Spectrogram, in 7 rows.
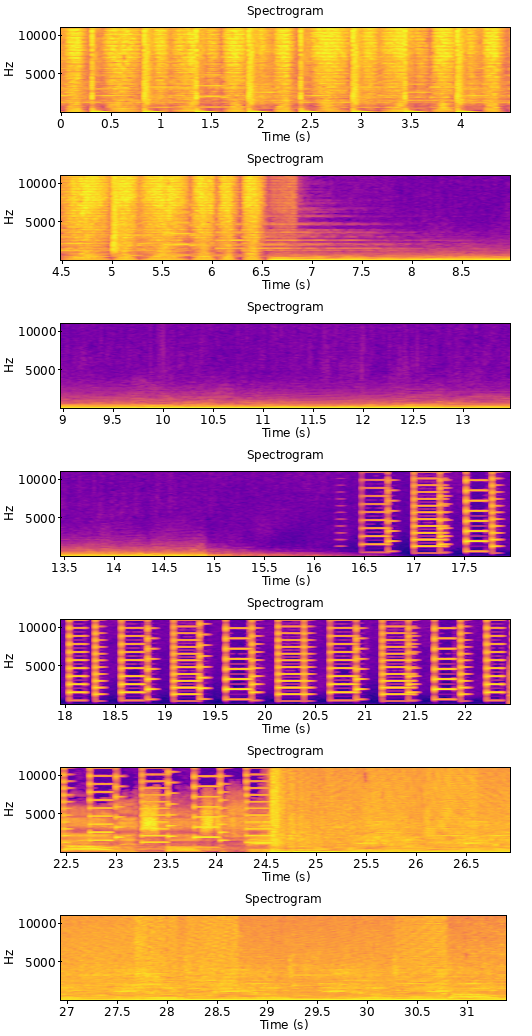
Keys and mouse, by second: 0.6 alt+shift+click, 3.1 click, 5.6 alt+shift+click, 7.2 click, 8.4 alt+shift+click, 8.8 alt+shift+click, 9.9 click, 10.7 click, 11.2 alt+shift+click, 11.8 alt+shift+click, 12.5 alt+shift+click, 13.3 click, 14.1 alt+shift+click, 14.6 click, 15.1 alt+shift+click, 15.8 click, 16.6 alt+shift+click, 17.3 click, 18.0 alt+shift+click, 18.6 alt+shift+click, 18.8 alt+shift+click, 20.0 alt+shift+click, 20.2 alt+shift+click, 20.6 click, 22.1 alt+shift+click, 23.6 click, 25.9 click, 26.6 click, 27.1 click, 28.4 click, 30.2 click.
